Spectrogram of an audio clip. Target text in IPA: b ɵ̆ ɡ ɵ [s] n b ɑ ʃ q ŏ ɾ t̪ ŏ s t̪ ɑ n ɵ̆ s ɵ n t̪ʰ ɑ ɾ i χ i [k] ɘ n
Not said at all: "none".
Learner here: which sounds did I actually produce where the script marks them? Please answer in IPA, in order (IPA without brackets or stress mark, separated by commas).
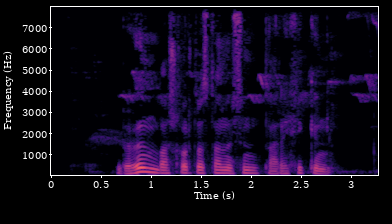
none, k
